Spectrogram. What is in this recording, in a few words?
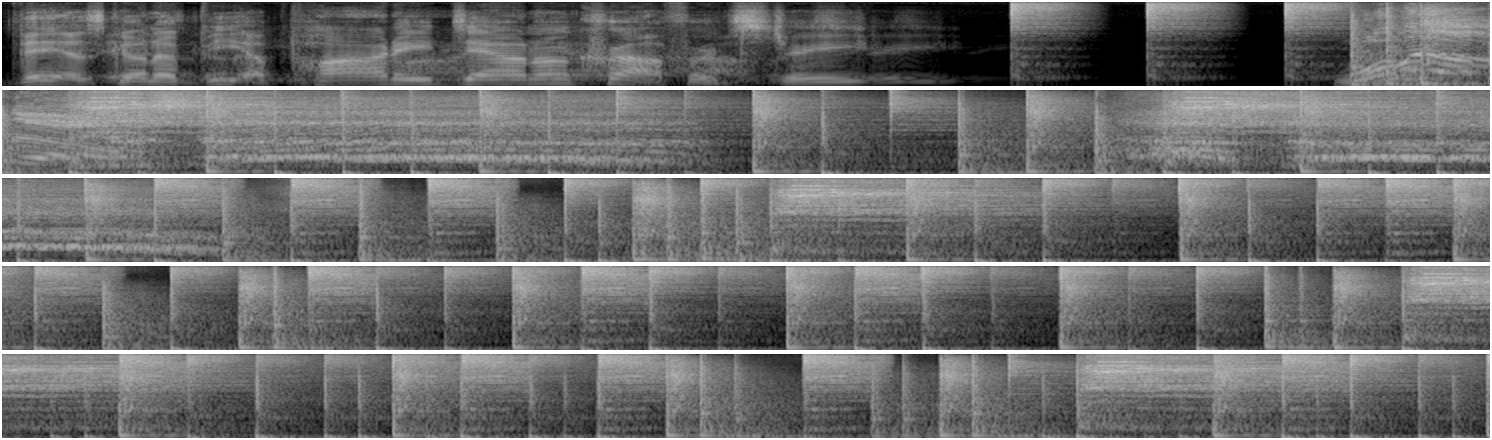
vocals announcing crowd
